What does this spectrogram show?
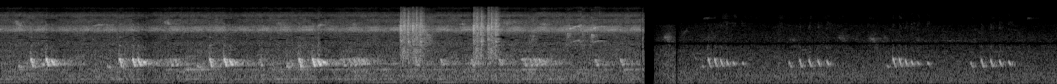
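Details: A barbet repeats brief, fast trilled bursts, first over loud high insect buzzing and then, after a cut, against a quieter background.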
